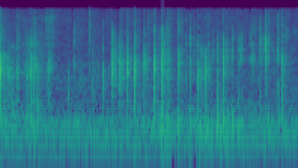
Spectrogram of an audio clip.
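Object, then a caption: Sequin fabric patch. A thin, flat green sequin-fabric cactus patch, held at the right, is scratched with long red nails so the sequins flip. The result is a rapid, uneven run of crisp, bright clicks and crinkly ticks, each dying away almost instantly, with hardly any low end.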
